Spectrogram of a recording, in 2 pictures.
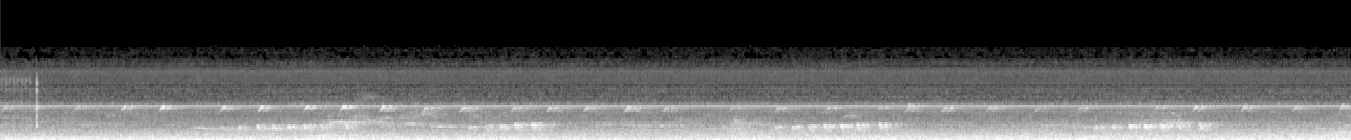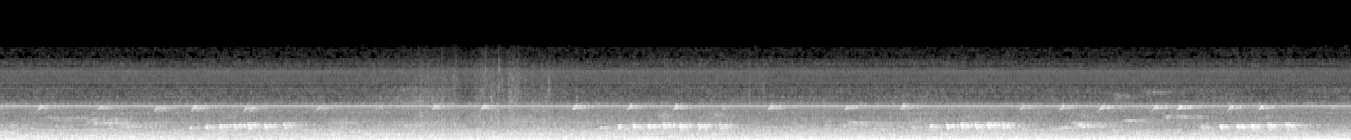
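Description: Steady outdoor background noise with a short chirping call that repeats about every two to three seconds and a faint, fast, high ticking.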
